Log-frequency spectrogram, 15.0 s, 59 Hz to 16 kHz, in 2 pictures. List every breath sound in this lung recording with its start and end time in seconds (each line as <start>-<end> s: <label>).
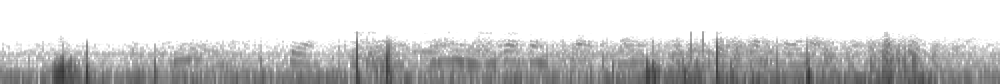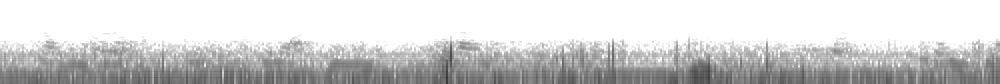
0.24-0.69 s: inhalation
0.24-0.69 s: crackles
